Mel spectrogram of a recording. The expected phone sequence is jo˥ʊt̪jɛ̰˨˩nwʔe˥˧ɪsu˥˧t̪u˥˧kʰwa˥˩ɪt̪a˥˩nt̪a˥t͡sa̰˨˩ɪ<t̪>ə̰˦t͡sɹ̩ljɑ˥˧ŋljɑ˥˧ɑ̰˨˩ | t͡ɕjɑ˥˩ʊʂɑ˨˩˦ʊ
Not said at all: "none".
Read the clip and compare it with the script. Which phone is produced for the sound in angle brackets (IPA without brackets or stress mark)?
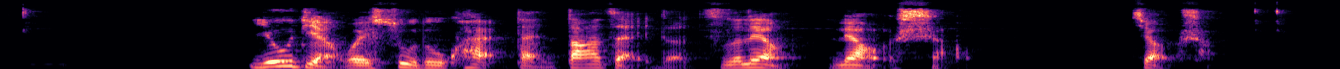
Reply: d̪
